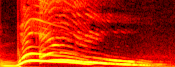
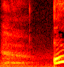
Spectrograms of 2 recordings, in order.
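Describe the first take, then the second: First: High, loud mock wolf "Woo!"; mock excited woo. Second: Whispered falling "Ooh!" like a slow grenade; breathy falling ooh. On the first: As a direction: yelp it like an overexcited wolf. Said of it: "What it was, was a wolf cry". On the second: Retold or imitated. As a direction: let it fall away like a dropping grenade. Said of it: "No, no, it's like".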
